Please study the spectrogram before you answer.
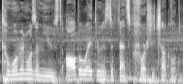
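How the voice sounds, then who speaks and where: A man's voice: mid-range voice, moderate pace, darkish tone, soft background music. A man narrating a scripted story with wry humor as the narrator.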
